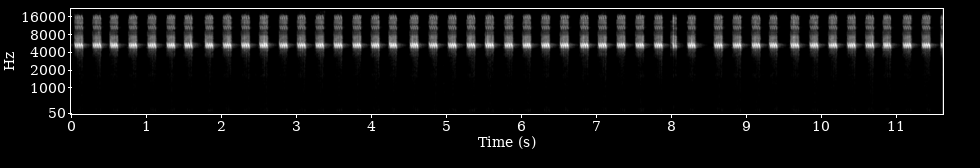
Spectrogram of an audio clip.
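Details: Night-time chirping of a male cricket calling for females and marking territory by rubbing its wings; bright, high chirps pulse steadily about four each second, with one short break past the eighth second, nothing else audible.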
